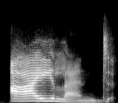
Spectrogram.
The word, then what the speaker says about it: island: okay but this one this is Island a piece of yeah the piece of land that is called Island all right silent s all right continue uh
